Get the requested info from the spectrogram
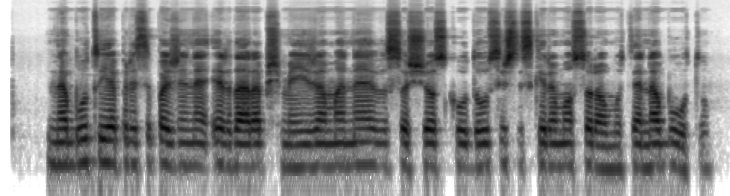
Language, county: Lithuanian, Šiauliai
